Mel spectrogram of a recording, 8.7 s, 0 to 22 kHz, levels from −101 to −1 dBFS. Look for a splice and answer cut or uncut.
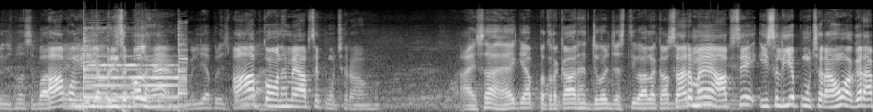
uncut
